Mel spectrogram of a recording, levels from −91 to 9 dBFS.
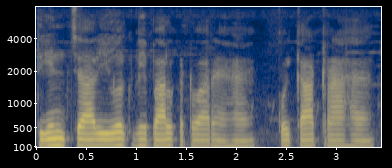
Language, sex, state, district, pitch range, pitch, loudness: Hindi, male, Jharkhand, Palamu, 115-125 Hz, 120 Hz, -18 LUFS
